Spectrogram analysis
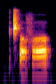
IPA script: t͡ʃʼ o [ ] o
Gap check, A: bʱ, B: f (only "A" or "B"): B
